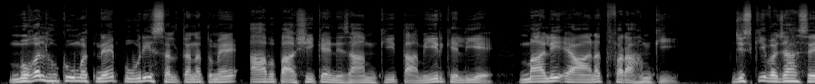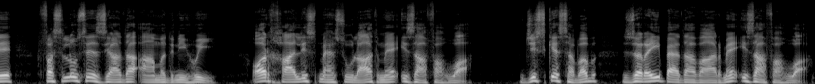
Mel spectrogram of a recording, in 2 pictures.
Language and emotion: Urdu, neutral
